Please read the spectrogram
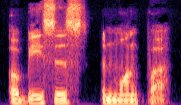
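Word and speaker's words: Obisia Nwankpa: I'll take a stab. Obesus and Wankpa. – Yes, there you go. Perfect before he gets jobbed in a very close fight against Leroy Haley.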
